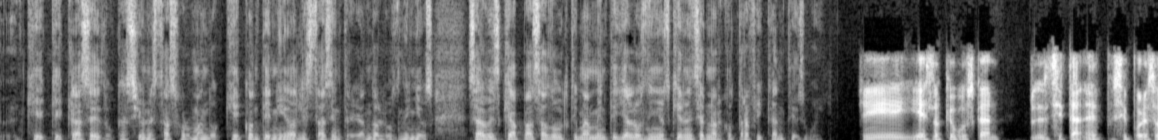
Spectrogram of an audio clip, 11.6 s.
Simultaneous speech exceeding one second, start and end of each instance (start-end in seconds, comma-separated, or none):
none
